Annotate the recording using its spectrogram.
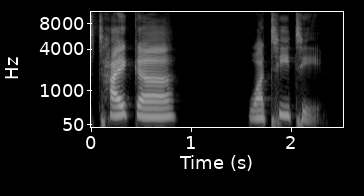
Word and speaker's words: Taika Waititi: I think it's Taika Waititi, right? That's maybe how you say it. Taika. – Yeah. – Yes. Taika Waititi.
